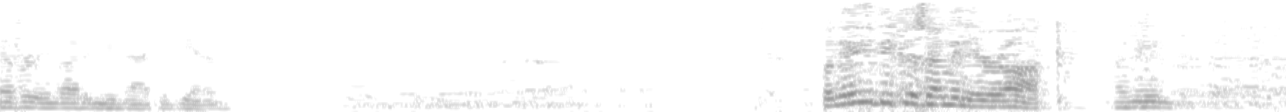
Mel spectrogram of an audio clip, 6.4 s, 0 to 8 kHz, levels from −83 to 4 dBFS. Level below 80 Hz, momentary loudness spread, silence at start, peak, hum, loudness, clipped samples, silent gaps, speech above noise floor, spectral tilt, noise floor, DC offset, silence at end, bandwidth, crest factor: -88 dBFS; 18 LU; 0 s; -36 dBFS; none; -52 LUFS; under 0.1%; 1.15-1.70 s, 3.02-3.07 s, 3.13-3.18 s, 3.28-3.76 s, 3.92-4.00 s, 5.43-5.52 s; 25 dB; -4 dB/octave; -75 dBFS; under 0.1%; 0 s; 6.6 kHz; 20 dB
